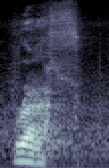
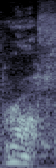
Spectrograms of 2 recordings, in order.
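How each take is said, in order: First: The word is said with an American pronunciation. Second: The word is said with a British pronunciation. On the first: "if you are American" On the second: "in England, we say"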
